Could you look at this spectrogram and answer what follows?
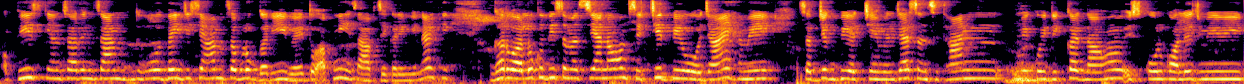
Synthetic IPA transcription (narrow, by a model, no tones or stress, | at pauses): pʰiɪskeɐnʊsaːɾɪnsaːnʋobʱɐid͡ʒɛseɦɐmsɐbloːɡːɐɾiːbɦɛ̃t̪oɐpniɦɪsaːbsekɐɾẽːŋɡenakiɡʱɐɾʋaːlõkibʱisɐməsjanaɦoɦɐmʃɪtːʃʰɪt̪̚bʱiɦod͡ʒaːẽɦɐmẽ | sɐb̚d͡ʒek̚ʈ̚bʱiɐtːʃʰemɪld͡ʒaːesɐ̃nsɪd̪ʱaːnmẽkoːid̪ɪkːət̪naɦoɪskuːlkɔːleːd͡ʒmẽ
